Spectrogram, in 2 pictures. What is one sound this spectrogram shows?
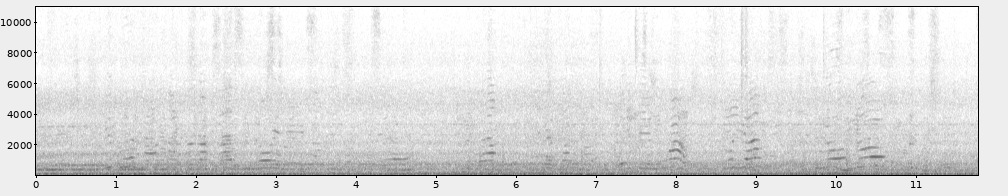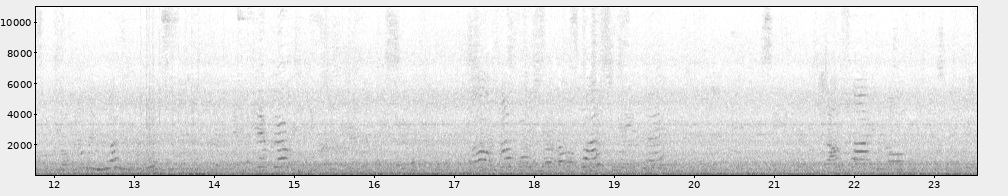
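A young man sings loudly nearby.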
